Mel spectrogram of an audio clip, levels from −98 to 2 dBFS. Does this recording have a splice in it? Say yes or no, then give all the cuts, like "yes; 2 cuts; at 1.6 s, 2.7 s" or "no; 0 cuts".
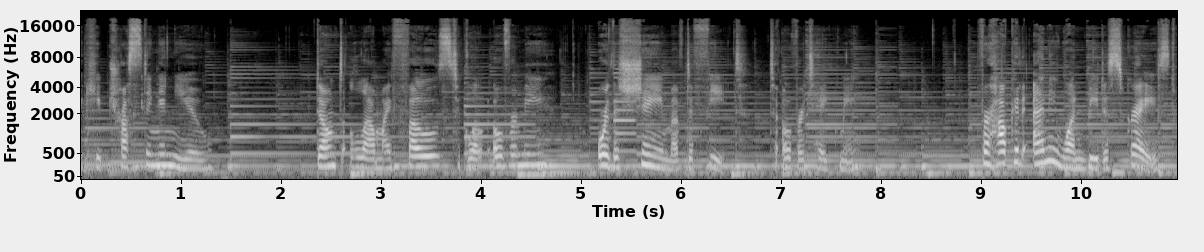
no; 0 cuts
